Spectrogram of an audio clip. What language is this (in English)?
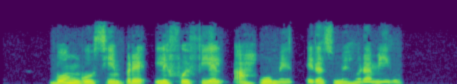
Spanish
